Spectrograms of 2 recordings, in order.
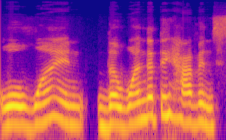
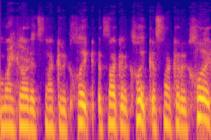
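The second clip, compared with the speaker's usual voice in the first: put-on frantic, fast, repeated panicked speech. Retelling what a panicking stranger on a ride said: imitating someone freaking out. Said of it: "freaking out".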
